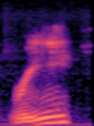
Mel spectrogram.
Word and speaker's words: Righ: I'm known online as Ree, which is spelled exactly as it sounds, R-I-G-H, Ree.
